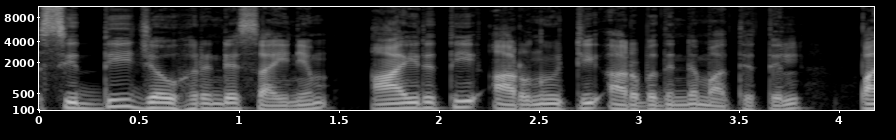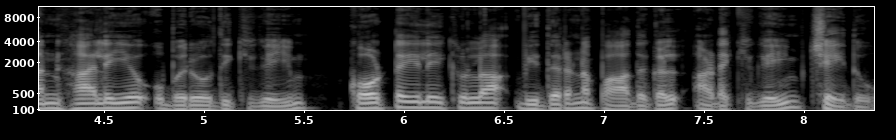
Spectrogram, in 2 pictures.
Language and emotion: Malayalam, neutral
